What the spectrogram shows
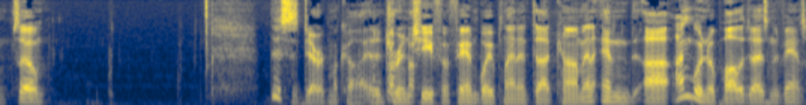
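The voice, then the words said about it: Voice still not fully recovered. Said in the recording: “I have not quite gotten my voice back even from episode 500 ... It's going to probably be a few weeks before I'm back to full mellifluidousness.”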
